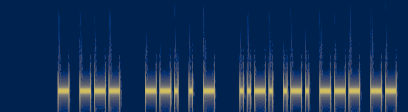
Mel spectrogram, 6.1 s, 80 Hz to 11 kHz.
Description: Morse code, heard as a keyed tone, about 21 wpm, 700 Hz. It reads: TO GET FROM
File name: practice / 22wpm / Sets of 8 Words - 22wpm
